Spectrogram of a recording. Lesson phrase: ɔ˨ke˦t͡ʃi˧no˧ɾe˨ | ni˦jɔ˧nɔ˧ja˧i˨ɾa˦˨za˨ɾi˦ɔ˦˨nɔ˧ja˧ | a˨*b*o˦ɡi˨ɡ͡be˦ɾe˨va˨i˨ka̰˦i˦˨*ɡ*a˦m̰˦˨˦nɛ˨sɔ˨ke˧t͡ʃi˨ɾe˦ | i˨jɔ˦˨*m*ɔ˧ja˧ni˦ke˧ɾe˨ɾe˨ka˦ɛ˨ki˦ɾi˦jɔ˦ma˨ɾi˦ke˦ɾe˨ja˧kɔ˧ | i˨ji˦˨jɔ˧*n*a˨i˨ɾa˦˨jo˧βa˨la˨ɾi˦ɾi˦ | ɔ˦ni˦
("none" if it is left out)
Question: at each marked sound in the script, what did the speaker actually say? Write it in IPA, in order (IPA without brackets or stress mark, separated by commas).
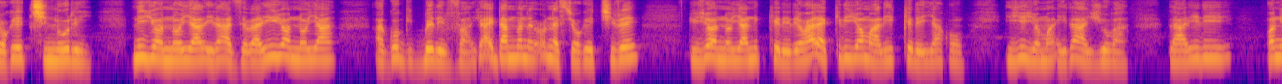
ɡ, d, n, m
